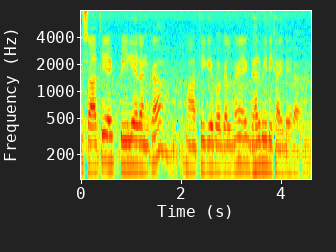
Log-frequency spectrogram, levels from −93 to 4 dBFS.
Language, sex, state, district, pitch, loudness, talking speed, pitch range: Hindi, male, Uttar Pradesh, Lalitpur, 140 Hz, -17 LUFS, 210 wpm, 135-155 Hz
